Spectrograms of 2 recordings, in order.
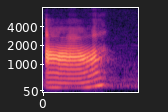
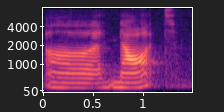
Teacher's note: This is back, low, lax, rounded vowel. It's very little rounding though. So this would be in the word stop.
